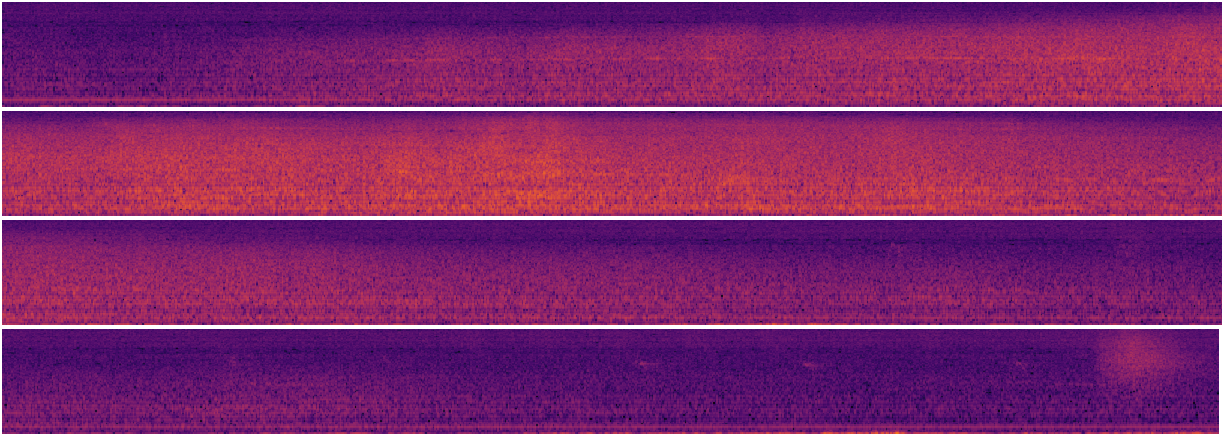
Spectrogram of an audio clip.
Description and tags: Hi:
This is a very short recording of an airplane flying over my apartment in Mexico City.
Enjoy the sound!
